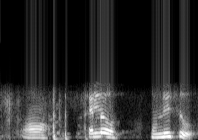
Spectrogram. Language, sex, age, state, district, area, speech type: Assamese, female, 30-45, Assam, Dibrugarh, rural, conversation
